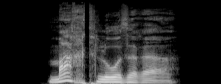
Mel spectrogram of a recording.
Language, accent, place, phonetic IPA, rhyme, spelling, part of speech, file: German, Germany, Berlin, [ˈmaxtloːzəʁɐ], -axtloːzəʁɐ, machtloserer, adjective, De-machtloserer.ogg
- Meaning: inflection of machtlos: 1. strong/mixed nominative masculine singular comparative degree 2. strong genitive/dative feminine singular comparative degree 3. strong genitive plural comparative degree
